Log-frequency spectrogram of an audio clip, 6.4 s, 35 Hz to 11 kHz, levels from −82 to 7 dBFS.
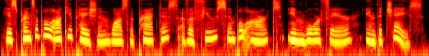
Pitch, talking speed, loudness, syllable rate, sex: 185 Hz, 150 wpm, -18 LUFS, 4.5 syllables/s, female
